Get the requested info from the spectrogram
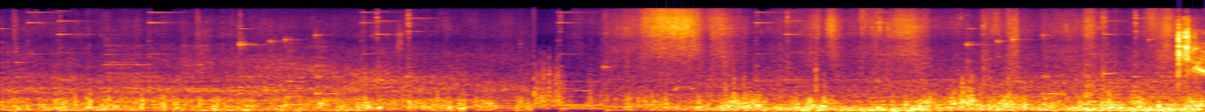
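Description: Wind buffeting the microphone in uneven gusts, loud and low. Background music plays faintly underneath.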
